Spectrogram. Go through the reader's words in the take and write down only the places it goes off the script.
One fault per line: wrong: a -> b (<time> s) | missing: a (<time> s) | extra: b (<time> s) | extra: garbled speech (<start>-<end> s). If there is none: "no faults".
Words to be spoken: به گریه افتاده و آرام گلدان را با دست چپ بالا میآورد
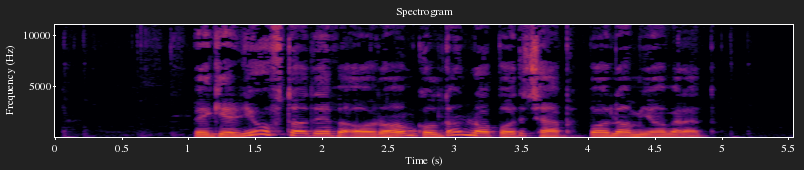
missing: دست (3.5 s)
